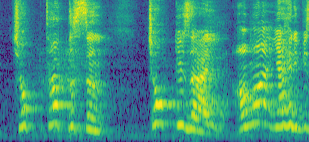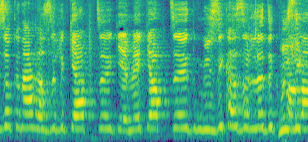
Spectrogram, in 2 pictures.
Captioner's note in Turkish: none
